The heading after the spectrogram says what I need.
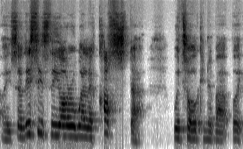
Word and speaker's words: Orihuela: maybe about a they can't pronounce it it's orella orella it's pronounced but uh you know people have a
